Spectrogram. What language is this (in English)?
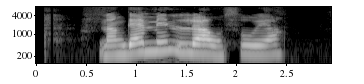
Masana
